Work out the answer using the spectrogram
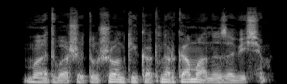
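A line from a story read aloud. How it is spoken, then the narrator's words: Quiet. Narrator (Russian): тихо сказал Угрх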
